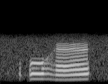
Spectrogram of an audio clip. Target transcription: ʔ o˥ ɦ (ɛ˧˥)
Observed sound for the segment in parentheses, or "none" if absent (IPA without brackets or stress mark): ɛ˧˥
